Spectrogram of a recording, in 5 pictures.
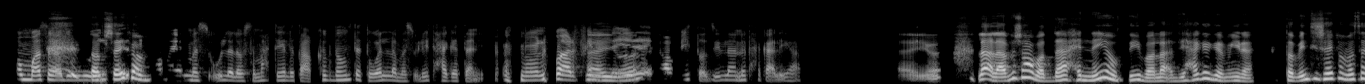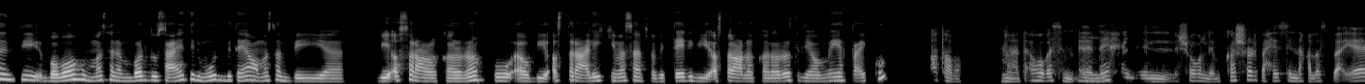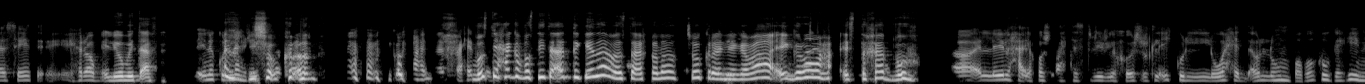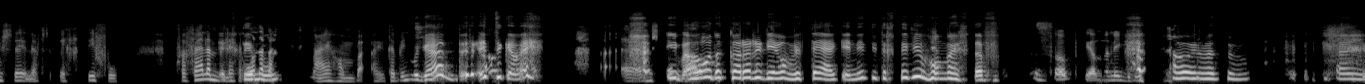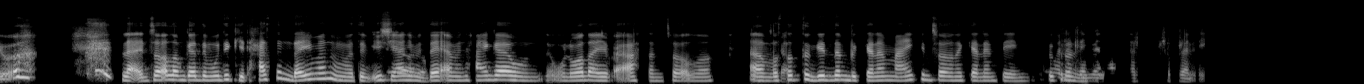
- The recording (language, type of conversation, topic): Arabic, podcast, قد إيه العيلة بتأثر على قراراتك اليومية؟
- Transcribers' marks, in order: distorted speech; chuckle; laughing while speaking: "اللي هو"; in English: "الmood"; chuckle; laughing while speaking: "شكرًا"; laugh; laughing while speaking: "كل واحد بات في حتّة شكل"; unintelligible speech; tapping; chuckle; laughing while speaking: "بجد! أنتِ كمان؟"; unintelligible speech; other background noise; laughing while speaking: "بالضبط، يالّا نجري"; chuckle; laughing while speaking: "أول ما تب أيوه"; laugh; in English: "مودِك"; static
